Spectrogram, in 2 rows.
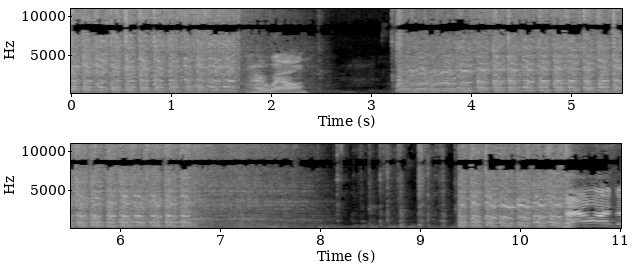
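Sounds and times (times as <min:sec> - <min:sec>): starter cranking engine: 0:00.0 - 0:01.8, 0:03.2 - 0:07.8, 0:09.2 - 0:10.8.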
